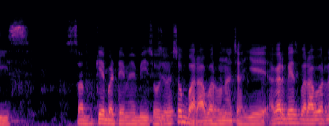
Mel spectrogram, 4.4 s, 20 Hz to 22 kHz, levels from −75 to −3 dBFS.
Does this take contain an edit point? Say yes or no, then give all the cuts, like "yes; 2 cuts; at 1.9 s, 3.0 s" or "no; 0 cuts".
yes; 1 cut; at 2.2 s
